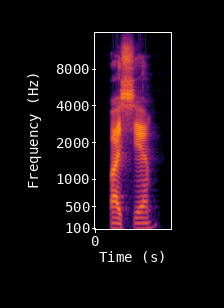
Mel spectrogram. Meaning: passion, flame (object of passionate love or strong interest)
- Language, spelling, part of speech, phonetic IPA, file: Russian, пассия, noun, [ˈpasʲːɪjə], Ru-пассия.ogg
